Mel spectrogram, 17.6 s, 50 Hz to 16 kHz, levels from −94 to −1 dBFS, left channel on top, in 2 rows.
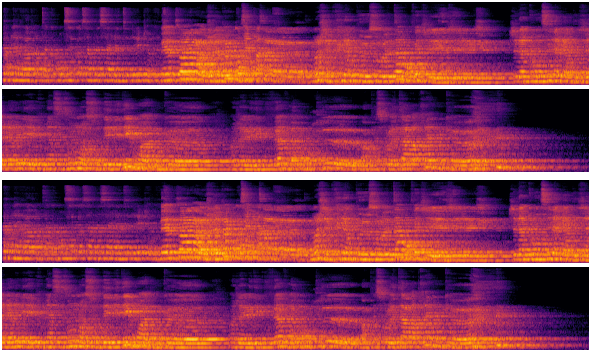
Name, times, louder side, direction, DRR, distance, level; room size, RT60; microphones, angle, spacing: voice 1, 0.0-4.3 6.6-7.2 13.1-14.0, left 1 dB, 40° left, -4 dB, 0.5 m, -29 dB
voice 2, 2.4-3.6 3.9-7.3 7.6-11.9 12.2-16.3, right 1 dB, 65° right, -10 dB, 0.7 m, -21 dB
3.0 x 2.1 x 2.2 m, 2.2 s
head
